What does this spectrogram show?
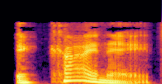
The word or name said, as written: echinate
